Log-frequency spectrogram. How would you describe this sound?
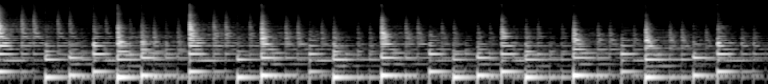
tip toe
another simple arp
arpeggio, light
